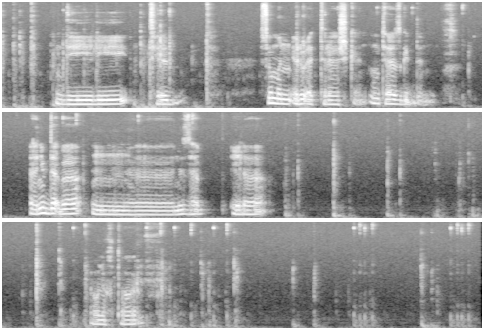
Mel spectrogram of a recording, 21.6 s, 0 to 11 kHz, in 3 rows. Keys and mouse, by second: 4.4 m, 5.6 click, 6.2 alt+middle click, 8.2 alt+shift+middle click, 11.5 Tab, 12.2 Tab, 13.0 Tab, 15.5 alt+shift+middle click, 16.6 alt+shift+middle click, 17.0 ctrl+alt+middle click, 17.6 ctrl+alt+middle click, 19.9 click, 20.7 2, 21.1 click, 21.3 click.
